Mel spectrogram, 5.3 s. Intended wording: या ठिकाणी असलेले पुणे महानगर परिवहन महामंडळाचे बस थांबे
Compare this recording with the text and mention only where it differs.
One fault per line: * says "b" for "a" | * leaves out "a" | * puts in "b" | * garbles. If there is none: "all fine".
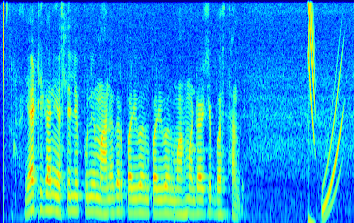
* puts in "परिवहन"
